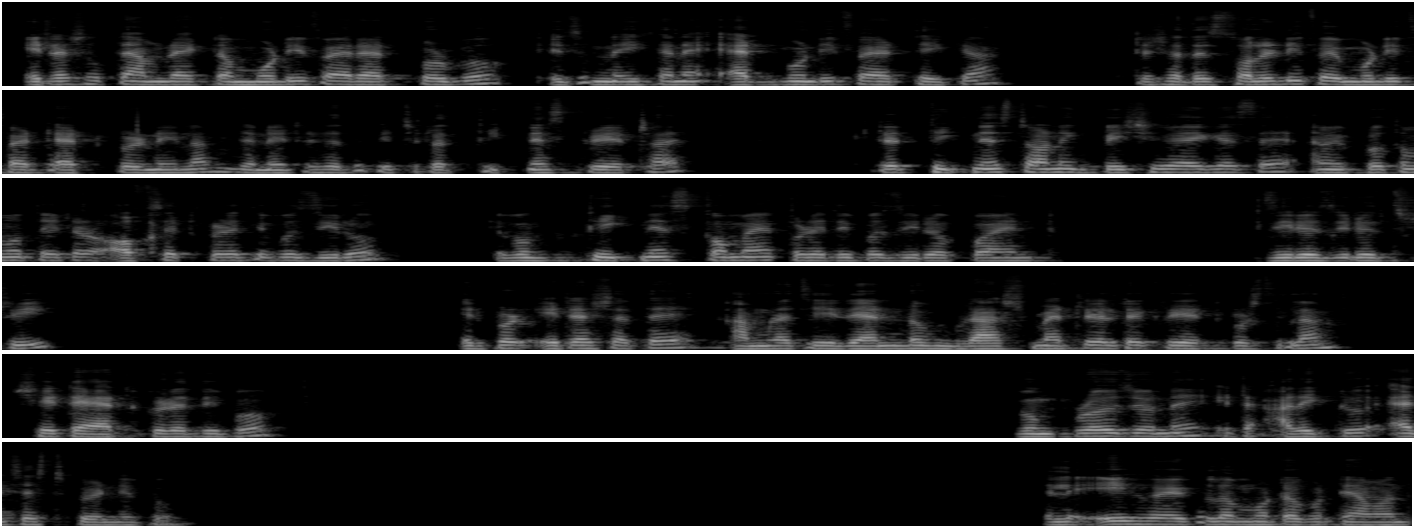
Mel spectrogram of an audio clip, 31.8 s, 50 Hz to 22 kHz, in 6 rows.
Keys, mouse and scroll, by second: 1.9 shift+click, 4.4 click, 5.8-7.9 middle drag, 7.9-8.3 scroll up 1, 8.3-9.9 shift+middle drag, 9.9-15.4 shift+drag, 10.6-11.3 typing, 11.1 Return, 13.0-13.6 typing, 14.8 KP_Decimal, 15.2 KP_0, 15.7 KP_3, 16.1 Return, 16.7-17.2 scroll down 2, 16.9 middle click, 17.4 click, 18.4 click, 20.0-23.2 drag, 20.9-22.8 typing, 24.8-26.3 shift+middle drag, 26.2 Tab, 27.3 click, 27.7 s, 28.2 click, 28.5 s, 28.9 middle click, 29.0 click, 29.3 s, 29.5 click, 29.8 Tab, 29.9-31.7 middle drag.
